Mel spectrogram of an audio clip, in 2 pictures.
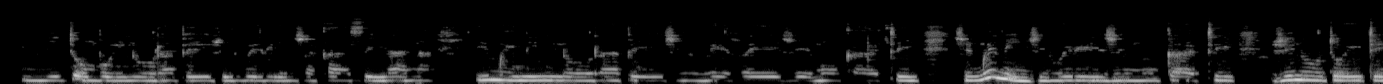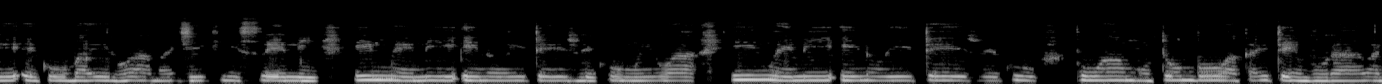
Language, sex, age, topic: Ndau, female, 25-35, health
